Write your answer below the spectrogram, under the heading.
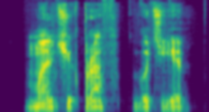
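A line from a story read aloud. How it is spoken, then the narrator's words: Plain. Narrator (Russian): сказал барон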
